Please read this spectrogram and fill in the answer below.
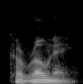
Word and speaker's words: Corone: Corone. Like coronavirus.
